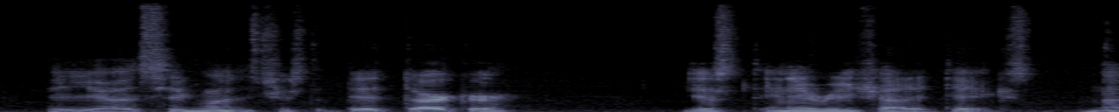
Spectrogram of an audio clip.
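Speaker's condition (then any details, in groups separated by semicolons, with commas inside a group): Cerebral palsy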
